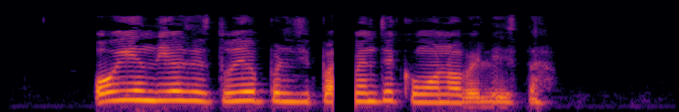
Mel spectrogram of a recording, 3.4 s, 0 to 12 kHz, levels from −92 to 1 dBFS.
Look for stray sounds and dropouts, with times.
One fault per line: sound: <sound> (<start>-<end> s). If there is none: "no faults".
sound: dropout (1.7-1.8 s)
